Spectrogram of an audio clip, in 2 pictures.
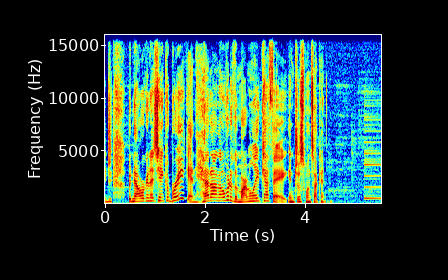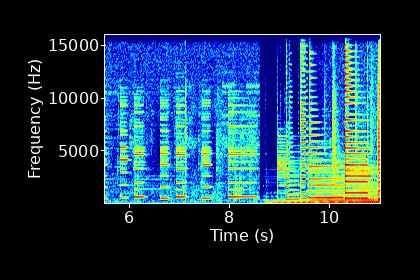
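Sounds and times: toy piano electronic notes: 5.2s - 8.6s.

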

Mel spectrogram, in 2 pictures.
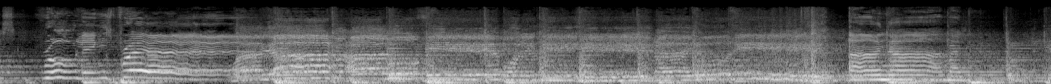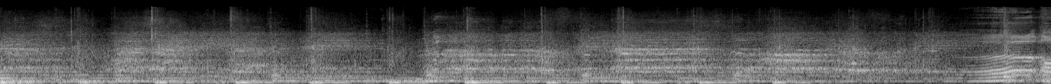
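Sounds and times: many voices singing together: 2.0s - 9.5s, 10.1s - 21.0s
instrumental ensemble playing: 2.3s - 21.0s.

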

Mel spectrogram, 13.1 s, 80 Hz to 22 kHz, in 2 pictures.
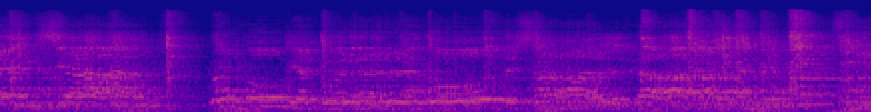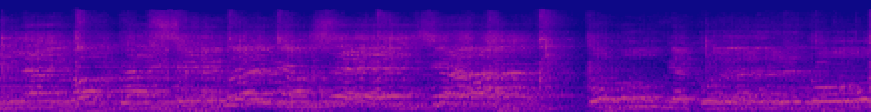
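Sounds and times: acoustic guitar: 0.0s - 13.0s
men singing: 0.0s - 13.0s.

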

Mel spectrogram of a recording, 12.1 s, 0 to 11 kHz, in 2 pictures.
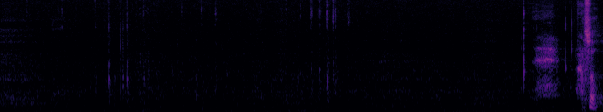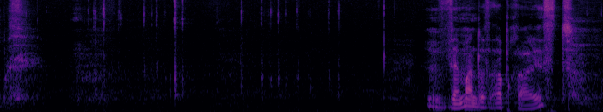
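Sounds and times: keyboard typing: 0.9s - 2.3s, 2.9s - 3.6s, 6.9s - 9.5s.

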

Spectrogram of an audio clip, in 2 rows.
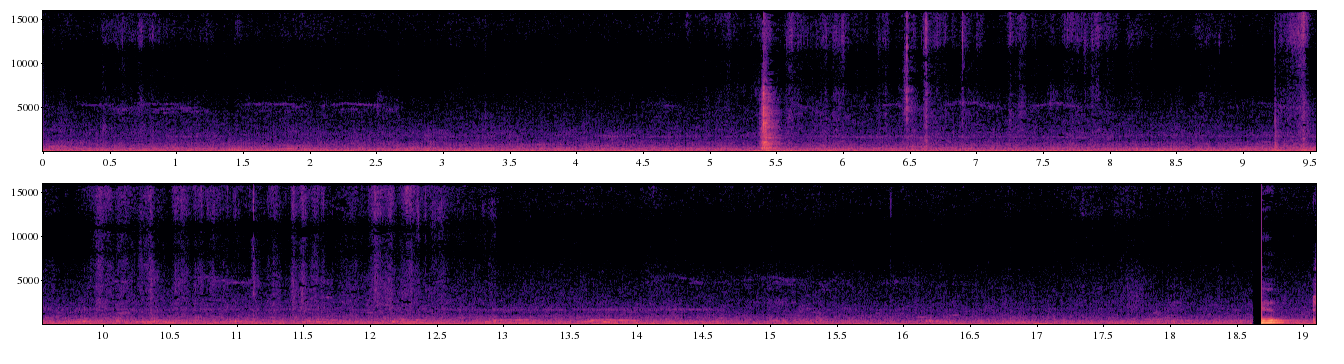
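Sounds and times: pigeon cooing: 9.3s - 15.4s.

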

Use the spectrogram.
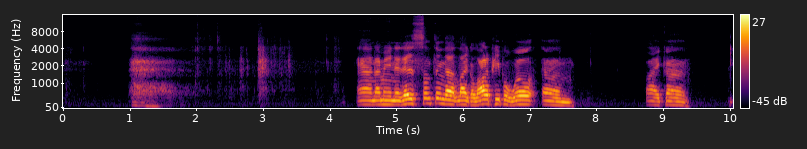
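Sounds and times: man sighing: 1.0s - 2.2s
paper crackling: 1.8s - 4.4s.

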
